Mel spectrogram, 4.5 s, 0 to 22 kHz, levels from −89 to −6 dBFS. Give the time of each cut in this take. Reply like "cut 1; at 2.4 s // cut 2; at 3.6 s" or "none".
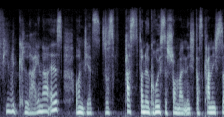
none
